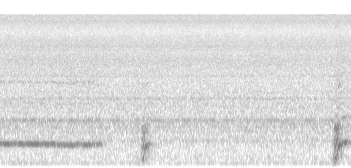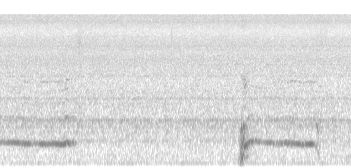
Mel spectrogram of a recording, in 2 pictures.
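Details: Female dog dreaming of chasing squirrels, asleep indoors, lets out soft, drawn-out level whines, each opening with a sharp catch, repeated roughly every three seconds over low background hum.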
